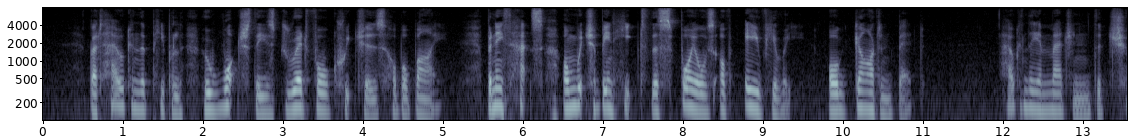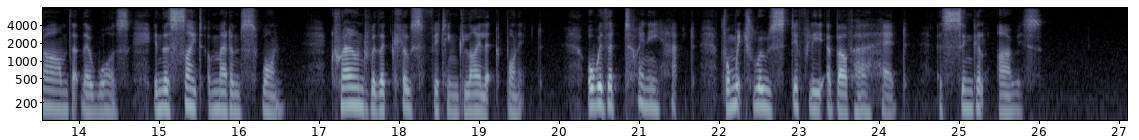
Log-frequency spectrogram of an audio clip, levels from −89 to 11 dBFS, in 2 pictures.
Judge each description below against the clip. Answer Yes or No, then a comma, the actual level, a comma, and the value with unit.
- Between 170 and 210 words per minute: No, average, 140 wpm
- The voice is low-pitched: No, medium, 150 Hz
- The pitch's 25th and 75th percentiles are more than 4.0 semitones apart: No, narrow, 2.6 semitones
